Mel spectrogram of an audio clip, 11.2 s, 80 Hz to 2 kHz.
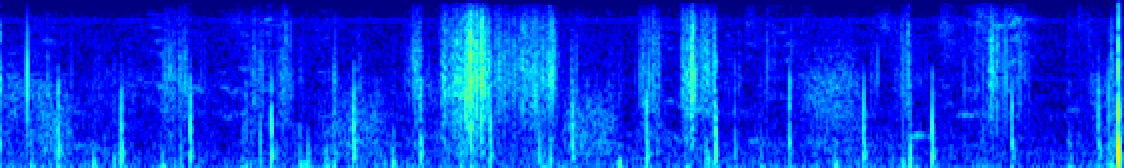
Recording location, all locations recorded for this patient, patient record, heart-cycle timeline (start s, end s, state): aortic valve (AV)
aortic valve (AV)+pulmonary valve (PV)+tricuspid valve (TV)+mitral valve (MV)
#Age: Child
#Sex: Male
#Height: 117.0 cm
#Weight: 23.1 kg
#Pregnancy status: False
#Murmur: Absent
#Murmur locations: nan
#Most audible location: nan
#Systolic murmur timing: nan
#Systolic murmur shape: nan
#Systolic murmur grading: nan
#Systolic murmur pitch: nan
#Systolic murmur quality: nan
#Diastolic murmur timing: nan
#Diastolic murmur shape: nan
#Diastolic murmur grading: nan
#Diastolic murmur pitch: nan
#Diastolic murmur quality: nan
#Outcome: Normal
#Campaign: 2015 screening campaign
0.00	0.88	unannotated
0.88	1.04	S1
1.04	1.17	systole
1.17	1.30	S2
1.30	1.57	diastole
1.57	1.72	S1
1.72	1.86	systole
1.86	2.00	S2
2.00	2.39	diastole
2.39	2.52	S1
2.52	2.69	systole
2.69	2.82	S2
2.82	3.17	diastole
3.17	3.36	S1
3.36	3.49	systole
3.49	3.62	S2
3.62	3.88	diastole
3.88	4.04	S1
4.04	4.17	systole
4.17	4.30	S2
4.30	5.33	unannotated
5.33	5.52	S1
5.52	5.67	systole
5.67	5.82	S2
5.82	6.13	diastole
6.13	6.29	S1
6.29	6.43	systole
6.43	6.56	S2
6.56	6.81	diastole
6.81	6.96	S1
6.96	7.09	systole
7.09	7.24	S2
7.24	7.54	diastole
7.54	7.70	S1
7.70	7.84	systole
7.84	7.98	S2
7.98	8.30	diastole
8.30	8.46	S1
8.46	8.59	systole
8.59	8.74	S2
8.74	8.99	diastole
8.99	9.16	S1
9.16	9.27	systole
9.27	9.42	S2
9.42	9.75	diastole
9.75	9.92	S1
9.92	10.07	systole
10.07	10.20	S2
10.20	10.62	diastole
10.62	10.80	S1
10.80	11.25	unannotated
